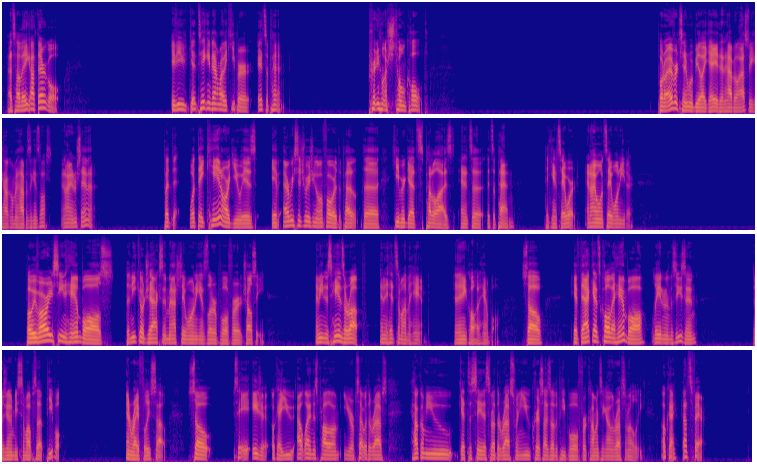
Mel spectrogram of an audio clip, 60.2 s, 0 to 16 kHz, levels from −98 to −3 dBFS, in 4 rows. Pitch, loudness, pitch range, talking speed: 110 Hz, -37 LUFS, 100-130 Hz, 170 wpm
